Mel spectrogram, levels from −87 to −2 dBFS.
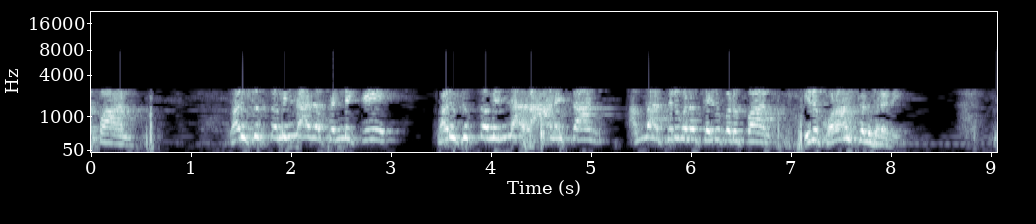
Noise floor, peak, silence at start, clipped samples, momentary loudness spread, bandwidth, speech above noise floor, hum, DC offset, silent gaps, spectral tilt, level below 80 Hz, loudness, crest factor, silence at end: -52 dBFS; 0 dBFS; 0 s; under 0.1%; 9 LU; 2.7 kHz; 38 dB; none; under 0.1%; none; -11 dB/octave; -54 dBFS; -14 LUFS; 14 dB; 0.2 s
